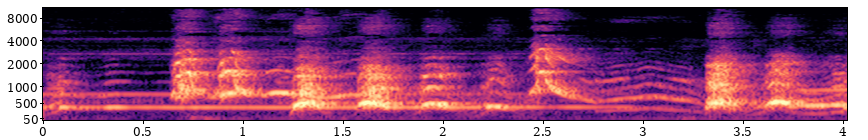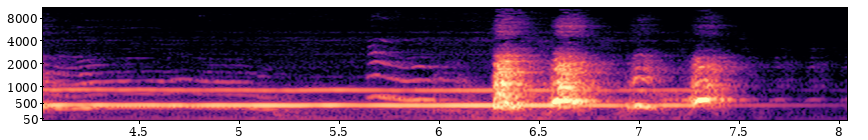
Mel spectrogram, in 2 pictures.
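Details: Several pet dogs singing together: bursts of rapid barking open and close the passage, while long steady howls, one lower and one higher, sustain through the middle with wavering, sliding notes between them.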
